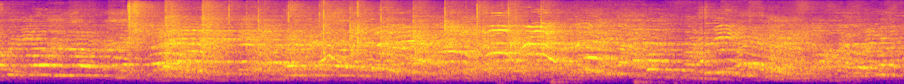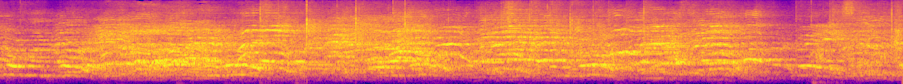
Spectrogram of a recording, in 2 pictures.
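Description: A man preaches loudly and with passion through a microphone in an echoing hall.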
